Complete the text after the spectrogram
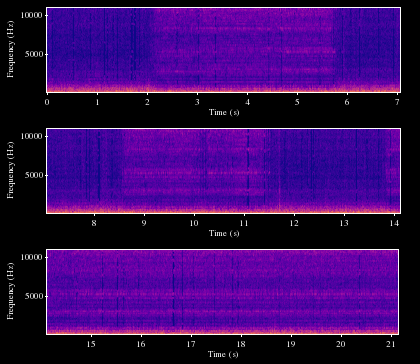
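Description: Wind rushes loudly and buffets against a small vehicle moving along a road.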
